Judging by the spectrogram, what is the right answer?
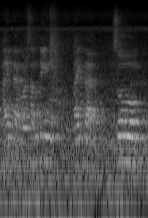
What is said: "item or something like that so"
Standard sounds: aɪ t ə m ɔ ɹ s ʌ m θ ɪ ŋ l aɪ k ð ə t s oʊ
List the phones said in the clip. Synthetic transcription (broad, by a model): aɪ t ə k ɔ ɹ s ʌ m t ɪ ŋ l aɪ k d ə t s oʊ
